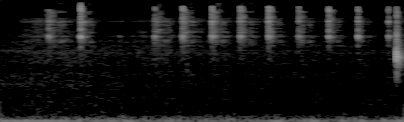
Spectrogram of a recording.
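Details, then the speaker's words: Kizer October Ti folding knife gives about ten light, sharp clicks in two seconds as it is moved, from a standoff with no screw on either side rattling loose in its milled pockets. "I don't know if you can hear that that noise that kind of clicking noise but this particular standoff here does not have a screw on either side so it's simply sitting in in the uh in the pockets that are milled out"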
